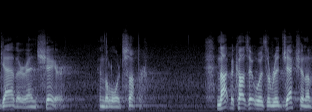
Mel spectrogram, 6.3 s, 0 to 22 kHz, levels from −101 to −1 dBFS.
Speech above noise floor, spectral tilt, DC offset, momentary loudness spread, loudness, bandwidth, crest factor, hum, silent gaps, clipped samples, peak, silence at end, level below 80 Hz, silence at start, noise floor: 32 dB; -2.5 dB/octave; under 0.1%; 17 LU; -35 LUFS; 6.2 kHz; 24 dB; none; none; under 0.1%; -12 dBFS; 0 s; -82 dBFS; 0 s; -67 dBFS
